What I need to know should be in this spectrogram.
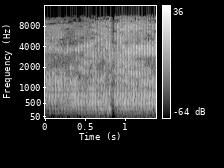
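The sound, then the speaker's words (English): A motorbike passing by gives a steady, broad engine roar with no talk, swelling a little louder in the second half. “The bike going by.”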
